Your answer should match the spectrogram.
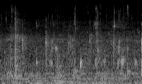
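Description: Rooting solution is stirred into a container of water, giving a continuous close swishing and sloshing with small liquid splashes, no talk.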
